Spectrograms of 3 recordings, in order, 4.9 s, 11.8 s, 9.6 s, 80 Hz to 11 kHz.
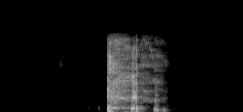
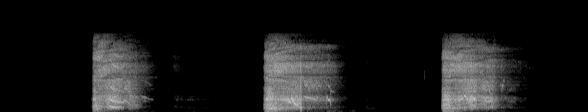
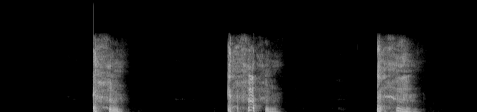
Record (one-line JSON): {"cough_length": "4.9 s", "cough_amplitude": 28027, "cough_signal_mean_std_ratio": 0.28, "exhalation_length": "11.8 s", "exhalation_amplitude": 29295, "exhalation_signal_mean_std_ratio": 0.41, "three_cough_length": "9.6 s", "three_cough_amplitude": 32768, "three_cough_signal_mean_std_ratio": 0.33, "survey_phase": "beta (2021-08-13 to 2022-03-07)", "age": "45-64", "gender": "Male", "wearing_mask": "No", "symptom_cough_any": true, "symptom_shortness_of_breath": true, "smoker_status": "Current smoker (e-cigarettes or vapes only)", "respiratory_condition_asthma": false, "respiratory_condition_other": false, "recruitment_source": "Test and Trace", "submission_delay": "2 days", "covid_test_result": "Positive", "covid_test_method": "LFT"}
